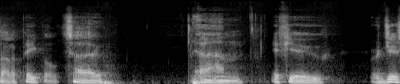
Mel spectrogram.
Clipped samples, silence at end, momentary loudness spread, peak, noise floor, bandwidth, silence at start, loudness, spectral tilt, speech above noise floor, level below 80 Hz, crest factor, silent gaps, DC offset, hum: under 0.1%; 0 s; 12 LU; -2 dBFS; -52 dBFS; 20 kHz; 0 s; -18 LUFS; -5 dB/octave; 36 dB; -30 dBFS; 16 dB; none; under 0.1%; none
